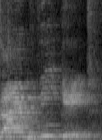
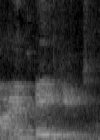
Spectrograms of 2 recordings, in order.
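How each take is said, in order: First: "the" in "I am the gate" lifted high and slowed; "I am the gate" with "the" drawn out and raised; stress on THE. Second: Said in the usual way. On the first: Shown as a demonstration. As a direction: lean on "the" in "I am the gate" to mean the only one. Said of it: "not "I am a gate".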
